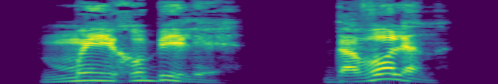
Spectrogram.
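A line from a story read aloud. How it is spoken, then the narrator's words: Through gritted teeth. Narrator (Russian): Сквозь зубы процедил Лекс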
